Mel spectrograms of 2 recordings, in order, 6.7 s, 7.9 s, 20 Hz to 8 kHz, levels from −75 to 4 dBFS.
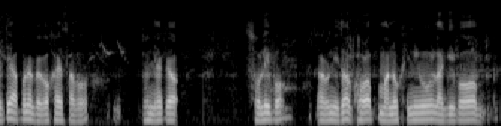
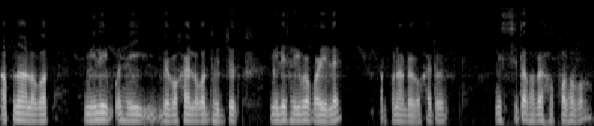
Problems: none marked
